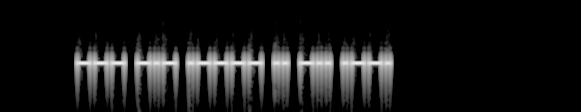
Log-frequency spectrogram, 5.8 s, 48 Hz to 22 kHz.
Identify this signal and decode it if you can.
Morse code, heard as a keyed tone, about 28 wpm, 700 Hz. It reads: OK1IDP
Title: DXCC-100 Call Signs - 6 Characters - 28wpm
